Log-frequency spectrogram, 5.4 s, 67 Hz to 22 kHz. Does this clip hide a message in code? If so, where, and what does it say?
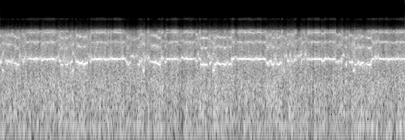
Yes: Emergency Alert System (SAME) tones (header bursts) from 0.8 to 5.0 s, heard as harsh buzzing bursts.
